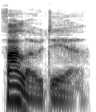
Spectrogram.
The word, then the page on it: fallow deer: British English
